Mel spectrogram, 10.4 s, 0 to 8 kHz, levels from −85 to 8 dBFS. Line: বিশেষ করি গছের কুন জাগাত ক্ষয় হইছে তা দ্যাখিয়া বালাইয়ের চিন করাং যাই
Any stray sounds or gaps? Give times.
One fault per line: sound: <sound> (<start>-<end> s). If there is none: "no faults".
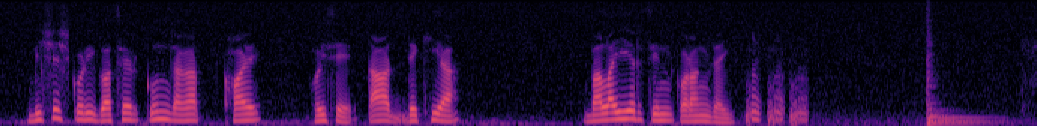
sound: laugh (7.5-8.1 s)
sound: thud (9.3-10.1 s)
